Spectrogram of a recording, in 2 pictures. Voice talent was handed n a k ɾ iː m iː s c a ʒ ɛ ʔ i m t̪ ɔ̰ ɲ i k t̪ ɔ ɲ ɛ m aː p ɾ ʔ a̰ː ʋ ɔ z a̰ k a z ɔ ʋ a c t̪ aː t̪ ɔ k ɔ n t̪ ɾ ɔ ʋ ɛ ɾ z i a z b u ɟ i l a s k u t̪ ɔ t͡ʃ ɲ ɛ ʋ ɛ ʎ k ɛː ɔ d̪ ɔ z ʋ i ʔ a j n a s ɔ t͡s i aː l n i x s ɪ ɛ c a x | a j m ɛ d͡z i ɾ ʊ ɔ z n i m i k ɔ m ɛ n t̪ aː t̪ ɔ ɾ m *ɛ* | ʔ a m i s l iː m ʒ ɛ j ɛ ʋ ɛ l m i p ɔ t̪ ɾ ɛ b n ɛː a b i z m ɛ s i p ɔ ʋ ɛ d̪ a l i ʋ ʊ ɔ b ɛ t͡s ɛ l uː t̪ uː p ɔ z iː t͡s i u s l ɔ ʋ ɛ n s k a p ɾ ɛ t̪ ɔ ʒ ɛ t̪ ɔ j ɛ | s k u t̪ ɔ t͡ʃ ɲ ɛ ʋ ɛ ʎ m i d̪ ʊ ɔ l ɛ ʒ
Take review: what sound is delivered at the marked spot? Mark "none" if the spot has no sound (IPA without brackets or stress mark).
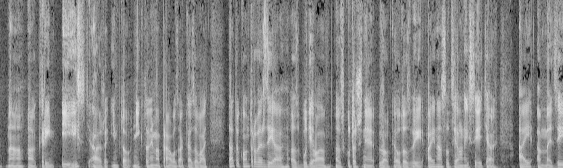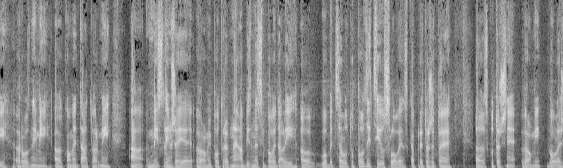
i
